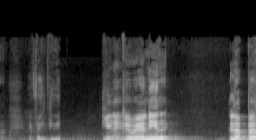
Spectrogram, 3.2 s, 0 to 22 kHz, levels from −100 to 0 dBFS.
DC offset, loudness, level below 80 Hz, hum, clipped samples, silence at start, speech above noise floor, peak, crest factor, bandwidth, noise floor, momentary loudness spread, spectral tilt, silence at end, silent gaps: under 0.1%; -20 LUFS; -70 dBFS; none; under 0.1%; 0.45 s; 36 dB; -4 dBFS; 18 dB; 16 kHz; -56 dBFS; 25 LU; -4.5 dB/octave; 0 s; none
